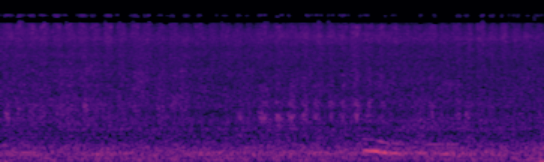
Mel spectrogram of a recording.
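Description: A crayon scratches softly on paper.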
